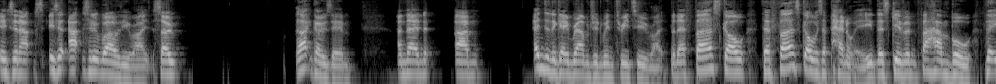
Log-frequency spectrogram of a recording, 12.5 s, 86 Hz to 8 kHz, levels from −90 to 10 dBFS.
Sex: male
